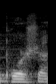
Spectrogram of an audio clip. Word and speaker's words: Porsche: building price for Porsche should always say Porsche it's the proper pronunciation the price they cost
